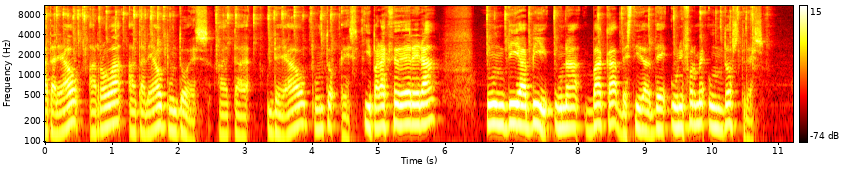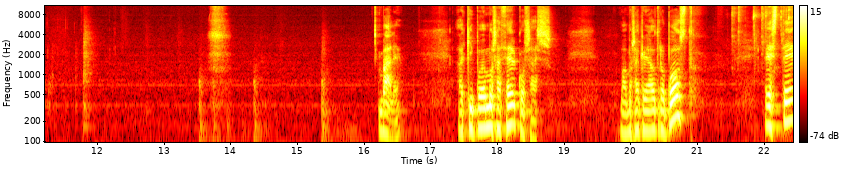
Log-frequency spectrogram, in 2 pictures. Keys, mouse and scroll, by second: 0.1-4.3 typing, 4.6 Tab, 6.6-10.6 typing, 11.8-12.6 typing, 21.7-22.4 typing.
